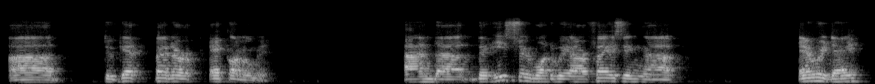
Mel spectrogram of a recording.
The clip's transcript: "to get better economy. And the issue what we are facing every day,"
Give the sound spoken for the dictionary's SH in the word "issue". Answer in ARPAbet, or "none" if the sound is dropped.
S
